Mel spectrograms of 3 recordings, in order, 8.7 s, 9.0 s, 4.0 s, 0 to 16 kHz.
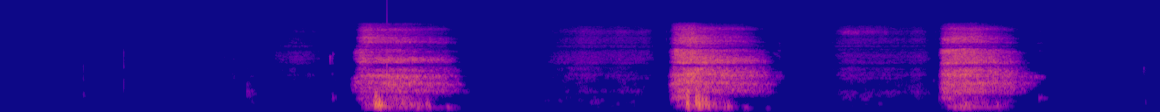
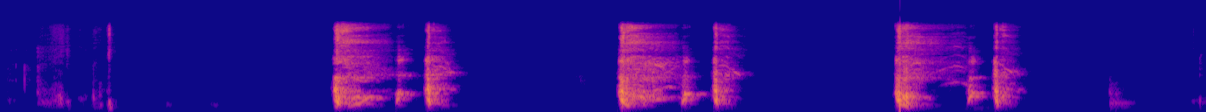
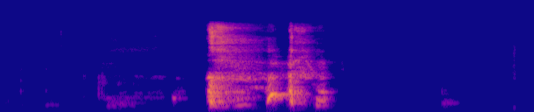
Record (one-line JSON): {"exhalation_length": "8.7 s", "exhalation_amplitude": 7495, "exhalation_signal_mean_std_ratio": 0.36, "three_cough_length": "9.0 s", "three_cough_amplitude": 23365, "three_cough_signal_mean_std_ratio": 0.28, "cough_length": "4.0 s", "cough_amplitude": 20250, "cough_signal_mean_std_ratio": 0.27, "survey_phase": "beta (2021-08-13 to 2022-03-07)", "age": "45-64", "gender": "Male", "wearing_mask": "No", "symptom_runny_or_blocked_nose": true, "symptom_shortness_of_breath": true, "symptom_sore_throat": true, "symptom_fatigue": true, "symptom_headache": true, "symptom_onset": "12 days", "smoker_status": "Never smoked", "respiratory_condition_asthma": false, "respiratory_condition_other": false, "recruitment_source": "REACT", "submission_delay": "1 day", "covid_test_result": "Negative", "covid_test_method": "RT-qPCR"}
